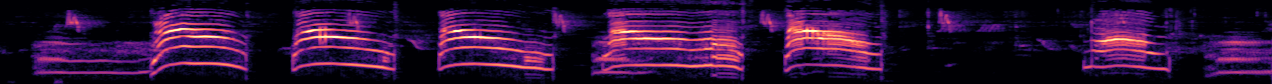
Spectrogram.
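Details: Domestic cat meowing loudly and clearly, six drawn-out, tonal meows, each rising then falling, spaced about a second apart, ending with a shorter, higher meow in a quiet setting.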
